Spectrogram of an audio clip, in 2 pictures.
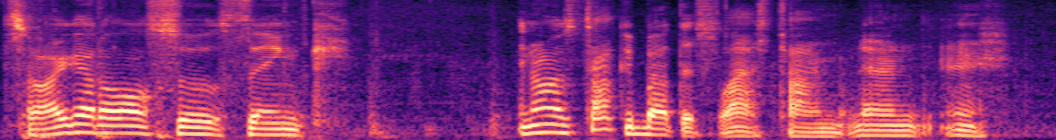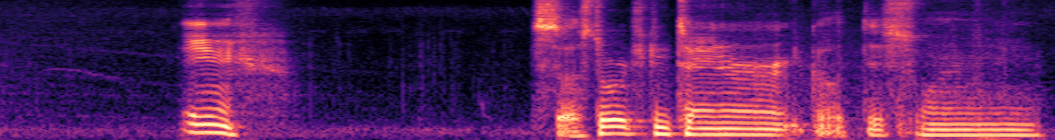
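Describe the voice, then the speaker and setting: An animated yet soothing mid-range voice belongs to a streamer playing a factory-building game. He speaks a little slowly and pauses often, chatting casually and thinking aloud in a laid-back, rambling way, with background noise clearly heard.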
